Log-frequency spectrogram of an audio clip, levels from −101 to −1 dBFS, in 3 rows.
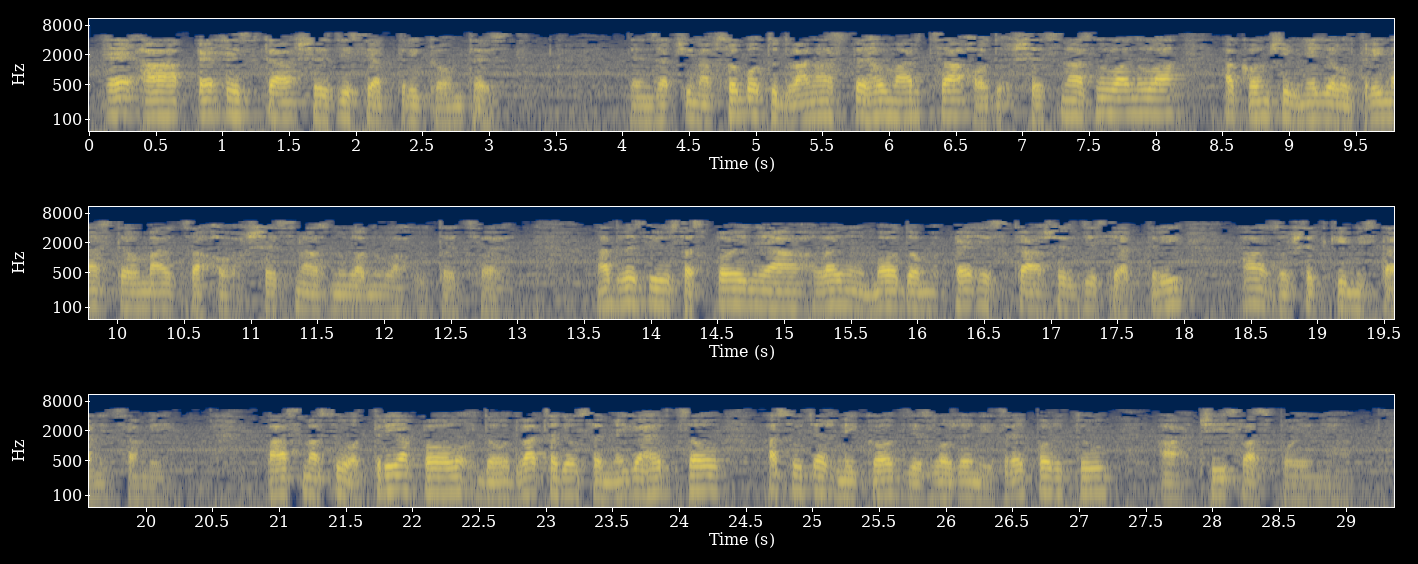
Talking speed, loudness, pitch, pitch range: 100 wpm, -22 LUFS, 110 Hz, 95-120 Hz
